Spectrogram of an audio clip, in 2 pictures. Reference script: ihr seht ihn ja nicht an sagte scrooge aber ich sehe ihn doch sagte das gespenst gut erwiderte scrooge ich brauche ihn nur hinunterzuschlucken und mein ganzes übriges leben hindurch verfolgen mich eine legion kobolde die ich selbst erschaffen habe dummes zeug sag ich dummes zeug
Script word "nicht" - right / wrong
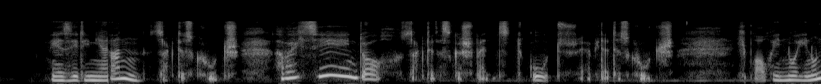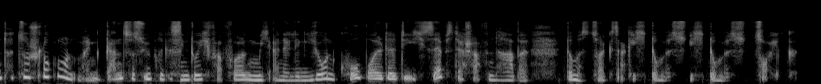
wrong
